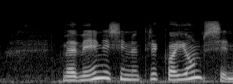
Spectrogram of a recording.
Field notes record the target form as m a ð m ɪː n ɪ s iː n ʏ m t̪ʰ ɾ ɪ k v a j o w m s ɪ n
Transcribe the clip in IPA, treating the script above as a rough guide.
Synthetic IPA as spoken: m ɛ ð m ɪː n ɪ s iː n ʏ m t̪ʰ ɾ ɪ k v a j o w n s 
